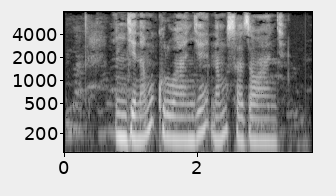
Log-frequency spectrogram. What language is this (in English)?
Kinyarwanda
